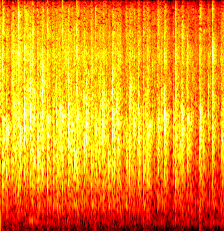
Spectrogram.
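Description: Audience applause at a maternal health summit on ending obstetric fistula, a dense sustained clapping from many hands, loud and steady throughout the clip.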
